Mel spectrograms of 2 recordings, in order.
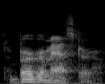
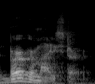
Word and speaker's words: Burgermeister: word up because Burgermeister Burgermaster Burgermeister the the subtitles say fucking Burger Master but when they the way they pronounce it is Burgermeister he's he's a fucking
